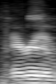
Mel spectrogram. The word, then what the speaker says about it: errata: So the players, the player who last, okay, and also there's a typo in these errata rules, or in these errata rules. How do you pronounce that? – Errata. – Errata, okay. It's like erotica, but mine it's like errata, except errata.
